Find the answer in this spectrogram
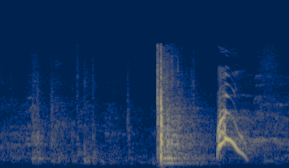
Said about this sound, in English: We're going to close the door. I got it real quick. I'm going to beat you to it.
